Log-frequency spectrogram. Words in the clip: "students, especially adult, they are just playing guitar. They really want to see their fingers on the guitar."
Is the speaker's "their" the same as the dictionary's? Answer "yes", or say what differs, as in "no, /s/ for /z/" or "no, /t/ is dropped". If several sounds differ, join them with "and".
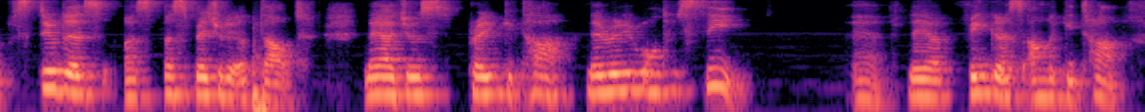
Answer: no, /l/ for /ɹ/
